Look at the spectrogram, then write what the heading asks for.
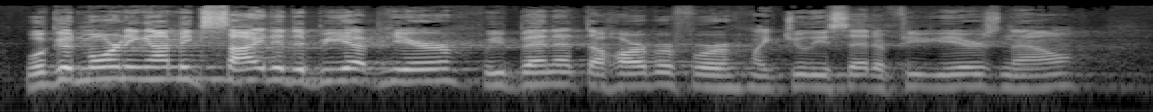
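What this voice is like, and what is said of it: Very loud speaking voice. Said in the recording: “I'm really loud ... I hold it really close ... if I'm screaming too loud ... Really hot microphone. ... Turn me down a little bit.”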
